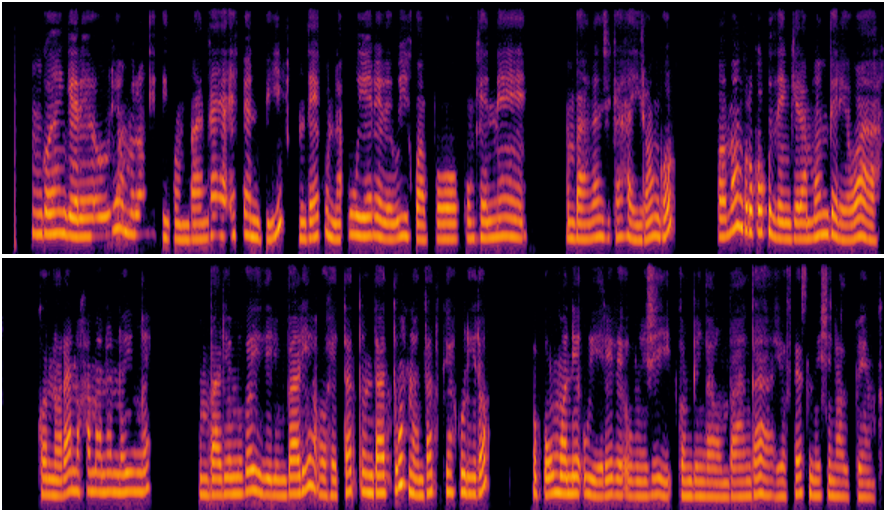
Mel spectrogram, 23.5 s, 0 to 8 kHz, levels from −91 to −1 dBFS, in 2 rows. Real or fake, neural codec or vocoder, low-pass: fake; codec, 16 kHz, 16 kbps, FreqCodec, smaller model; 7.2 kHz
